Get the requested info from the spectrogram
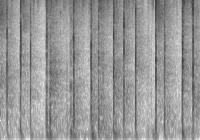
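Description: A quick, uneven run of sharp hand claps and slaps, imitating the slapping of an anti-cellulite massage.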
